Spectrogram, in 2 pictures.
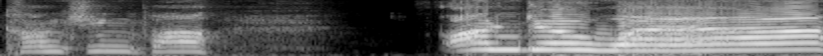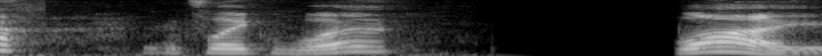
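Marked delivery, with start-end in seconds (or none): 0.0-3.2 put-on screaming, higher pitch and louder. Mocking spell names that mix in english words: imitating someone screaming. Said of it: "Why are you just screaming underwear".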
